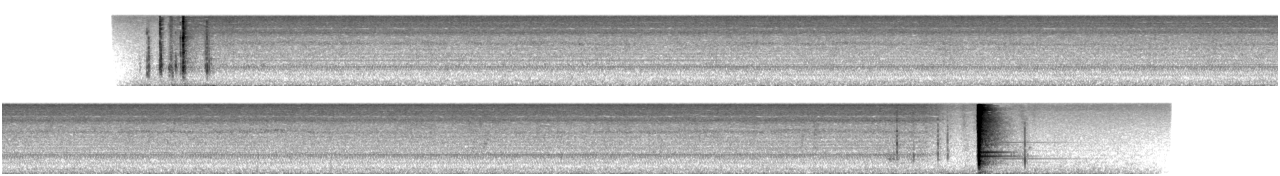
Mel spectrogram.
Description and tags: Cassette Tape Play
Click the button Play
player, Tape, play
